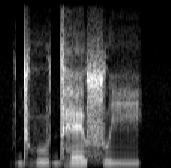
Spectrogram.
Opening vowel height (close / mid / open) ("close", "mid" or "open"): close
